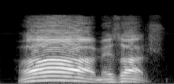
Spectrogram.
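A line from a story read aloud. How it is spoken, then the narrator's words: Genie shouting. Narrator (Turkish): diye bağırdı cin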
